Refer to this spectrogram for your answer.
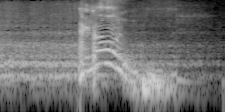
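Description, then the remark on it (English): A person makes a short buzzing noise with their voice, imitating a swarm of bees. The buzz swells and bends in pitch for about a second, then fades into quieter background noise. “All right, and he just stormed out of here, or he/He's, millions of bees stormed out of here.”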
